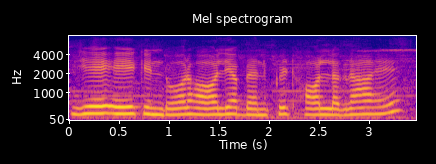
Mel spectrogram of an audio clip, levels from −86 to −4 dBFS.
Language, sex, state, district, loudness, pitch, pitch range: Hindi, female, Uttar Pradesh, Lucknow, -14 LUFS, 230 Hz, 215-245 Hz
